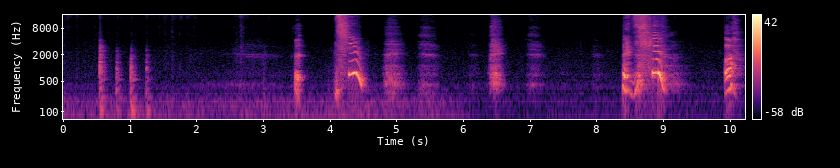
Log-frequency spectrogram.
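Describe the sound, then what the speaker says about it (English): A sharp sneeze bursts out close to the mic amid quick breaths and small knocks, followed later by another louder burst. "Yes, I'm human. I sneeze."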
